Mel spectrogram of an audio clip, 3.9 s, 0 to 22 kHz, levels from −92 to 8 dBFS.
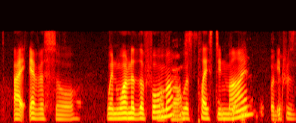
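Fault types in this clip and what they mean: echo leak: A faint copy of the speech follows it about 0.19 s later, very weak near the start and louder, about 25 dB down, around 1.01 to 1.11 s. It is likely an echo canceller letting loudspeaker pickup through. Unlike room reverberation, it is a distinct repeat at a fixed delay, not a smooth decaying tail.
speech suppressed in double talk: Between 1.67 and 3.6 s the speech repeatedly sags by up to about 20 dB, in pieces totalling roughly a second. This is likely an echo canceller turning down both talkers while they overlap. Unlike a network dropout, the sound is turned down by processing rather than lost in transmission.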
